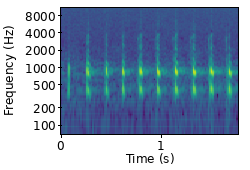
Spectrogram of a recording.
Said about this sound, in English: Now, over across the way under the orange tree is the mother hen with her brood of biddies trying to scratch out a living for them.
